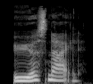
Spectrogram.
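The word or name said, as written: ØRESNEGLE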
